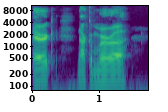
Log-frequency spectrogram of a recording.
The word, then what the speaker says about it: Eric Nakamura: We got Eric Nakamura. Am I pronouncing that right? Yeah. Okay. Close enough. Eric Nakamura at of Giant Robot.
